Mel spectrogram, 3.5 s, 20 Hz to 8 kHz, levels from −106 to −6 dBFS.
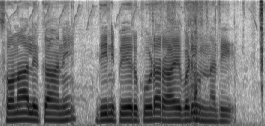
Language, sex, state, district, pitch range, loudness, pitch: Telugu, male, Andhra Pradesh, Sri Satya Sai, 150-160 Hz, -16 LUFS, 155 Hz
